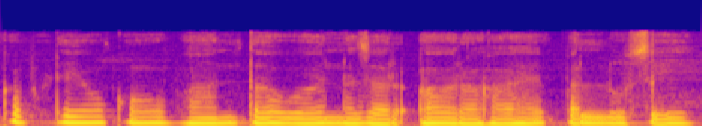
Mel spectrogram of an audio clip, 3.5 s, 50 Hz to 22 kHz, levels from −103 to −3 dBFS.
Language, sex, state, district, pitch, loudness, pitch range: Hindi, male, Chhattisgarh, Sukma, 165 Hz, -13 LUFS, 160-175 Hz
